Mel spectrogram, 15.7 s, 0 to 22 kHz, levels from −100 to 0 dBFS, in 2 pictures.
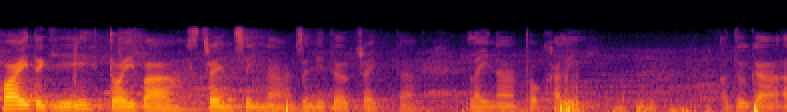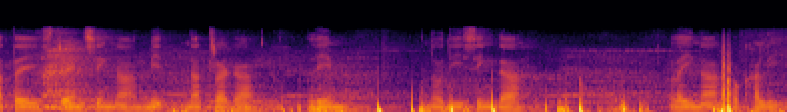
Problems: background sounds at intervals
